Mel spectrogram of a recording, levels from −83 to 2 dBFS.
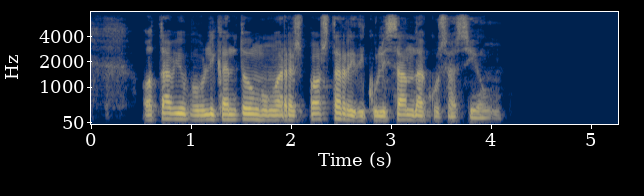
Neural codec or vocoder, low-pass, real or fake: vocoder, 22.05 kHz, 80 mel bands, Vocos; 7.2 kHz; fake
